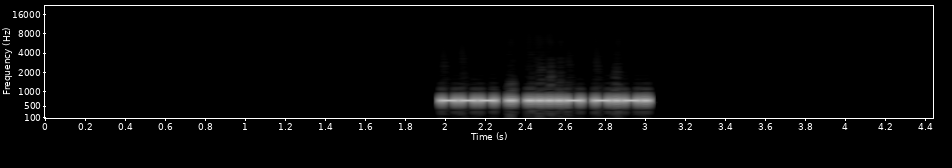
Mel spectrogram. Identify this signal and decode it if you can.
Morse code, heard as a keyed tone, about 53 wpm, 700 Hz. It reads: OE4C
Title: DXCC-100 Call Signs - 4 Characters - 50wpm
